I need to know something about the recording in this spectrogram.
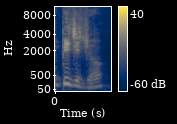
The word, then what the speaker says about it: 빚이: 그런 만큼 빛, 이것도 내가 빚을 졌다, 지읒 받침이 나와야 돼요.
